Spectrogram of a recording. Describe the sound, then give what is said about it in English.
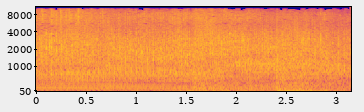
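A black propeller plane with swept-back wings, flown by the flyer Lensch, drones loudly and steadily, its engine hum and buzzing harmonics filling the air without any voices, holding constant with only a slight swell near the end. “Black plane, wings swept back.”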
